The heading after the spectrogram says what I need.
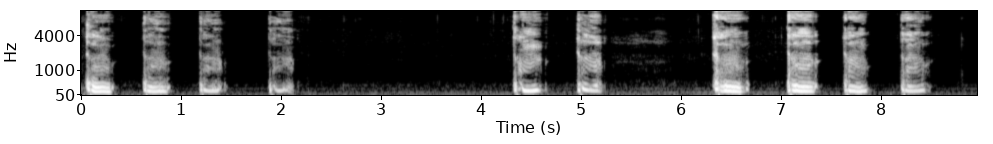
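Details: Cough that has returned: three bouts of short, harsh coughs, eleven in all, with a low engine-like hum behind.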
